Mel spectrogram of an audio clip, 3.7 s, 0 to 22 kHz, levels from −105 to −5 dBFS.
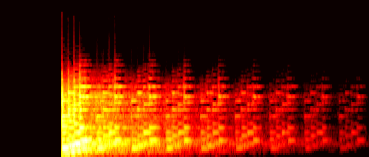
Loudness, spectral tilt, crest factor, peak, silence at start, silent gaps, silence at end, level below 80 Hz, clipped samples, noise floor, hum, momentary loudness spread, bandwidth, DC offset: -17 LUFS; -11 dB/octave; 20 dB; 0 dBFS; 0.6 s; none; 1.8 s; -44 dBFS; under 0.1%; -69 dBFS; none; 26 LU; 4.4 kHz; under 0.1%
